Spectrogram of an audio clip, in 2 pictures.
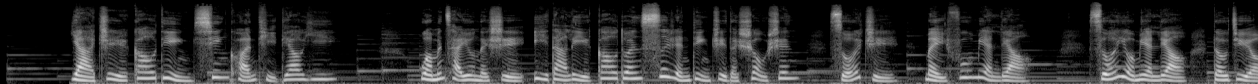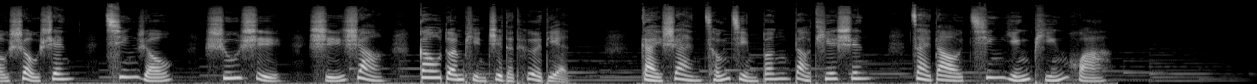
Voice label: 广告优雅高端风格; 雅致高定体雕衣

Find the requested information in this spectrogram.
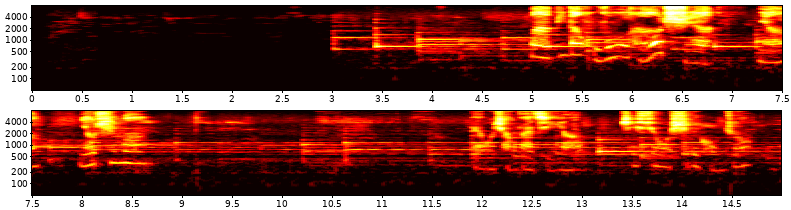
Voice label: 女古风伪音练习

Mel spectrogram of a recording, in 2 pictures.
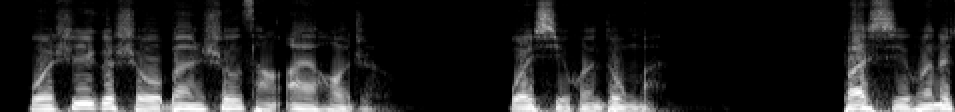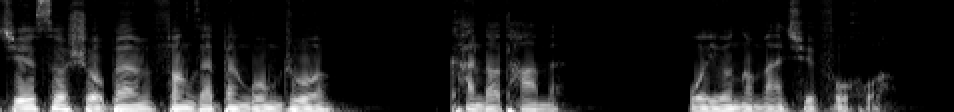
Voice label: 旁白; 潮玩族

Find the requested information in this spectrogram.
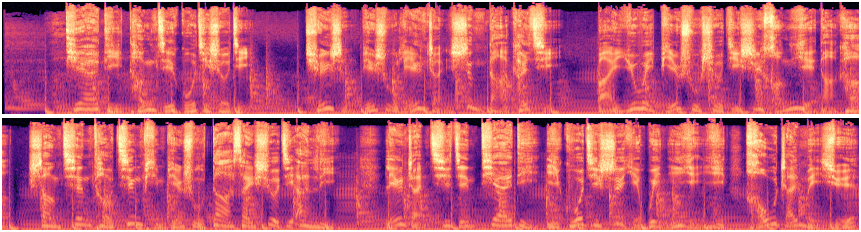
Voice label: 专题宣传质感时尚别墅国际男

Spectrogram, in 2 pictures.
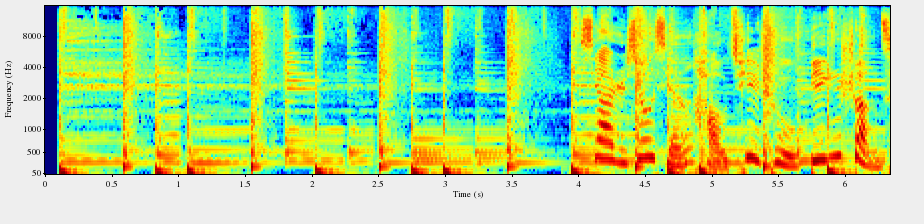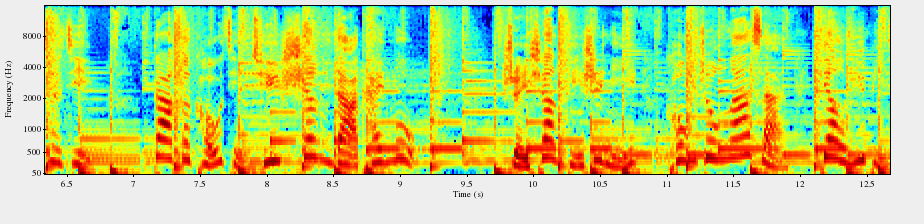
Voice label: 景区宣传

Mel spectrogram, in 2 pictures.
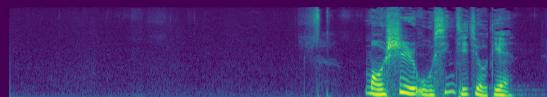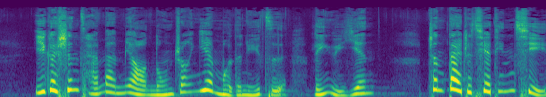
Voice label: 小说有声

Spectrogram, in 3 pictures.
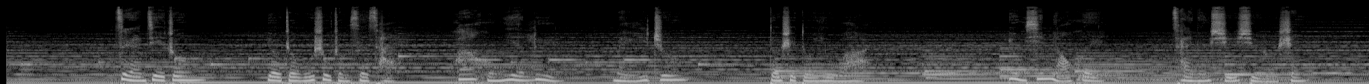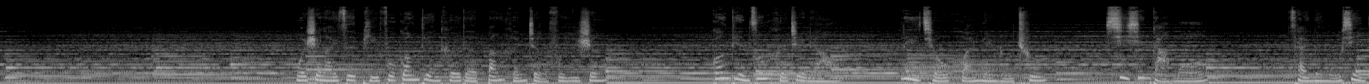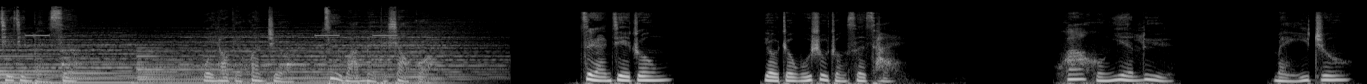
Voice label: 广告 自然 整形医院

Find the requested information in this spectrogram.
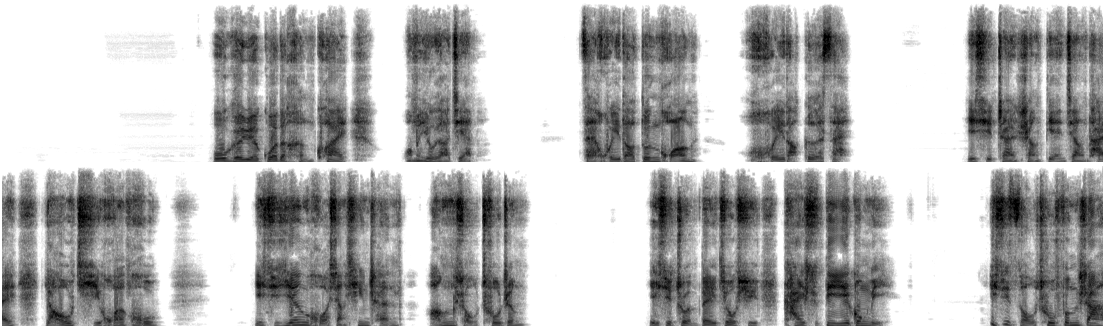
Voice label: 宣传短片 干声

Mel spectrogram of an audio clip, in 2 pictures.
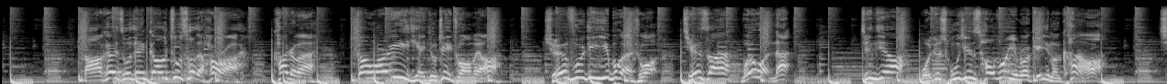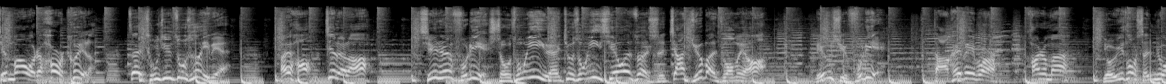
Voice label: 信息流游戏东北方言; 新注册的号

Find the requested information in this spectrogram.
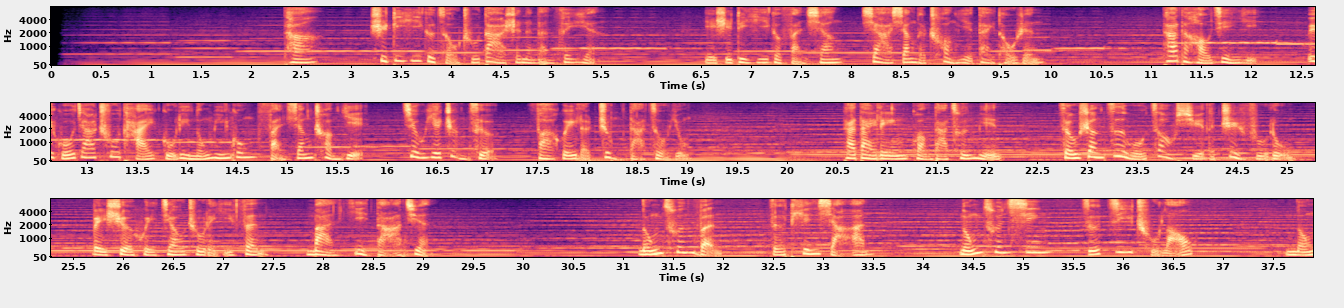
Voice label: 人物专题解说; 脱贫

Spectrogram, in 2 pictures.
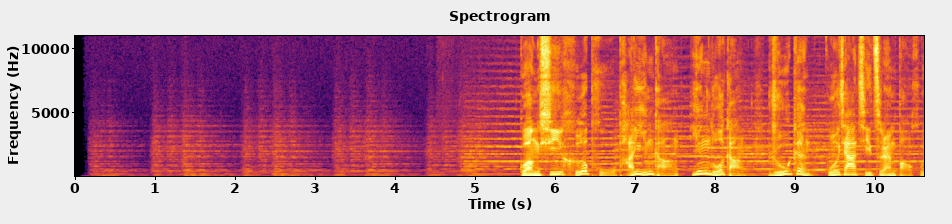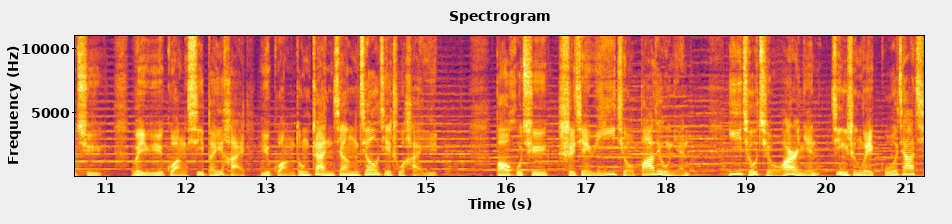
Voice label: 中文纪录片国家级自然保护区

